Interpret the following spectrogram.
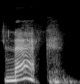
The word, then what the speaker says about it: KnaQ: i have the website k-n-a-q dot com pronounced neck is there anything else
